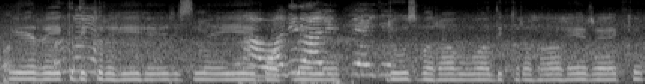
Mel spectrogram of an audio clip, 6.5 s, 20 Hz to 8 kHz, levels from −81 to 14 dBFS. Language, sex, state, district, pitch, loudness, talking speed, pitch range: Hindi, female, Madhya Pradesh, Dhar, 205 Hz, -17 LUFS, 160 wpm, 200-215 Hz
